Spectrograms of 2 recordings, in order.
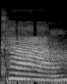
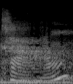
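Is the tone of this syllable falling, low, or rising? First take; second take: low; rising. First: The syllable is said with a low tone. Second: The syllable is said with a rising tone.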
